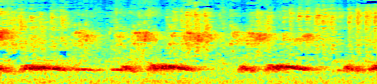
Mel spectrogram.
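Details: Rhythmic cooing of a spotted dove: paired low notes, a short coo then a longer swelling one, repeated in a steady cycle, with faint higher chirps in the background.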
